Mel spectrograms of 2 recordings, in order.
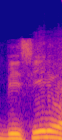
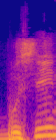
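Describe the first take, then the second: First: The first vowel sounds like 'i', as in 'bit'. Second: The first vowel sounds like 'oo', as spelled. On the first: This is how the word is actually read. The speaker calls it right. "ബിസീൻ വായിക്കണം" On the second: This is how the word is written. The speaker calls it wrong. "ബുസീൻ എഴുതിയിട്ട്"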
